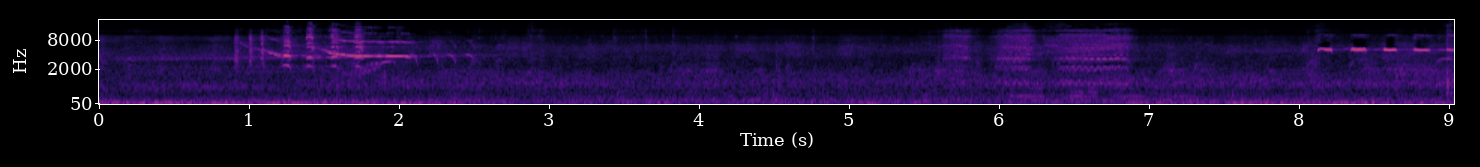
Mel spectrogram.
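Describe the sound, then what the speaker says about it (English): Many birds chirp and call from a tree in a park, with scattered high tweets and trills over steady low outdoor rumble, some calls near and others farther off. "There's a lot of birds in this tree."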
